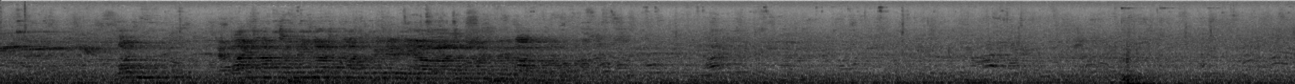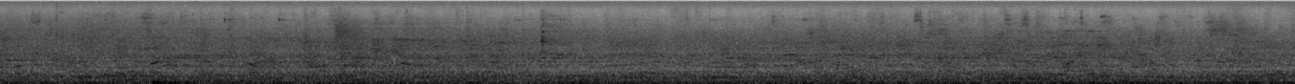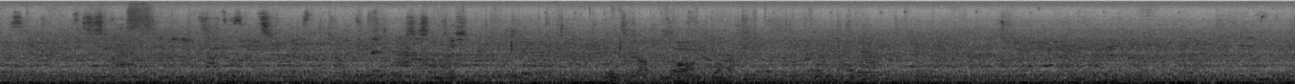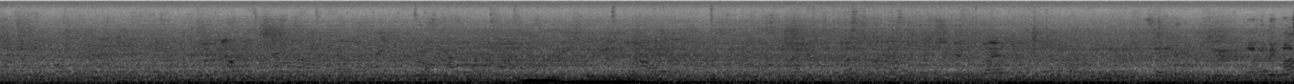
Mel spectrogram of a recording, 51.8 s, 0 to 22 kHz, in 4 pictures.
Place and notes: berlin, bürknerstraße: in front of radio aporee - 1st of May demonstration
1st of May demonstration passing-by
(Sony PCM D50, Primo EM172)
